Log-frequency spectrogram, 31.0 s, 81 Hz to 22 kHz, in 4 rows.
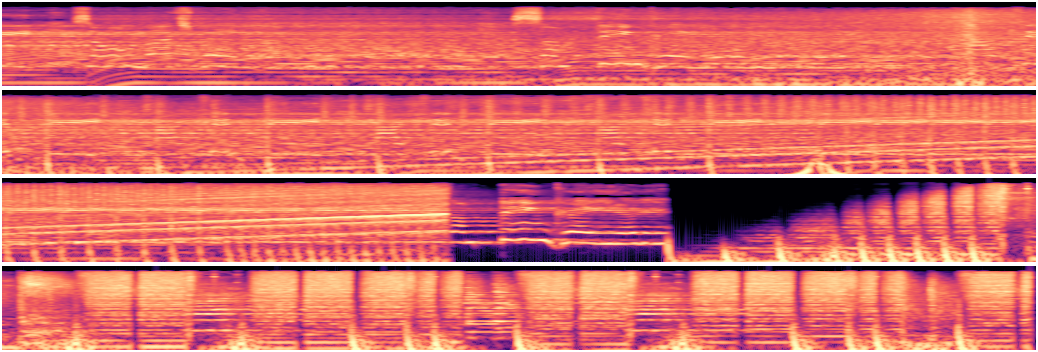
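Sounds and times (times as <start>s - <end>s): rising synth sweep: 0.0s - 18.9s
electronic dance music: 0.0s - 19.0s, 21.5s - 31.0s.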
